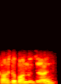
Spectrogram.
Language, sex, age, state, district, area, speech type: Nepali, male, 30-45, West Bengal, Darjeeling, rural, conversation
